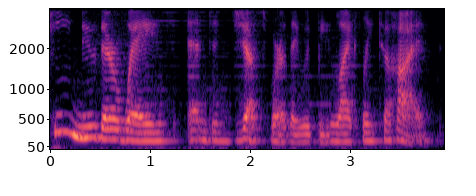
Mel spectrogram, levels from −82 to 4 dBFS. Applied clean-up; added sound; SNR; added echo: neural separator model SepFormer DNS4.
